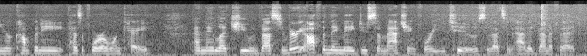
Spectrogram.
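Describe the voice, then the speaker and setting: Audible room echo trails a woman's voice as she talks. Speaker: professor. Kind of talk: lecture. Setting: recorded video talk with slides.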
